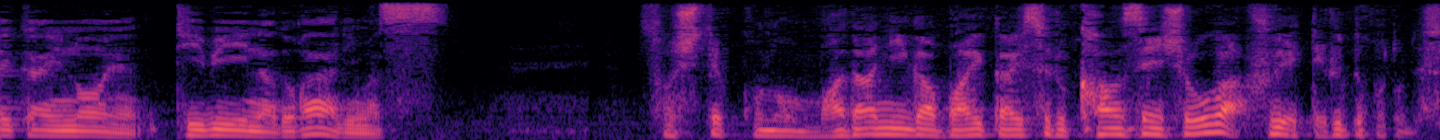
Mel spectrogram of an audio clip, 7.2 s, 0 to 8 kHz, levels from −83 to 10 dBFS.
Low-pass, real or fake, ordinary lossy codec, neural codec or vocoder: 7.2 kHz; real; AAC, 48 kbps; none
